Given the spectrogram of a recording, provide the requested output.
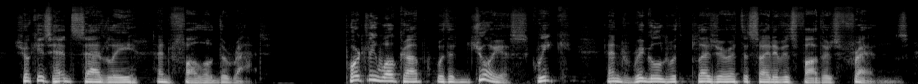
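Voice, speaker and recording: A man's voice: mid-range voice, dark tone, no room sound, studio quality. An older man reading a bedtime story aloud as a storyteller, in a narrator's voice.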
